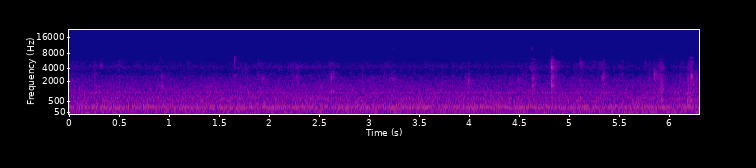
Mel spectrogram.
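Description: A man chewing a bite of pan-fried crappie: faint, irregular clicks of chewing, over a steady low hum.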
